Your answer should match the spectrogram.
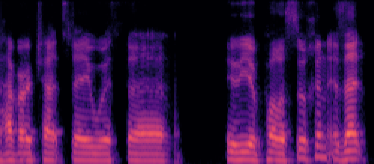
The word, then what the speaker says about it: Illia Polosukhin: We're excited to have our chat today with Illia Polosukhin. Is that pronounced correctly, Illia?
